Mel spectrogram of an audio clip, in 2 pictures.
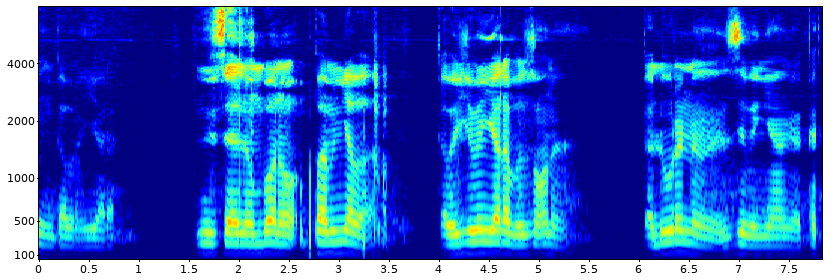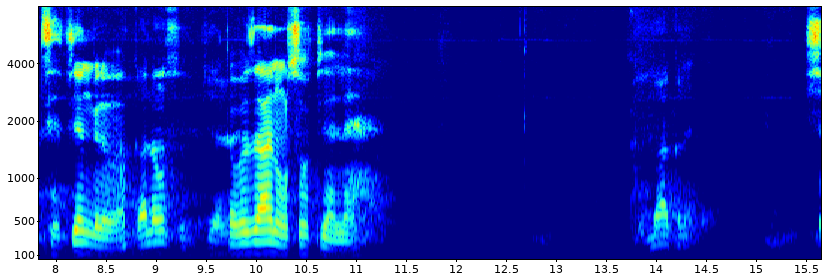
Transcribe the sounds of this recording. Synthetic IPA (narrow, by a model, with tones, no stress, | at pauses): ɨ˦ŋ˨ɡa˦bɾɨ˨ŋ˨jɛ˦ɾa˦ | ni˨sa˨lnɨ˨m˦bɔ˦nɨ˨pa˦mɲɛ˦βa˨ | ka˨bɨ˨ʒɪ˦bɨ˦n˦jɛ˦ɾa˦bɨ˨zʊ˦ʔʊ˦nɨ˨ | ka˨luː˦ɾɨ˦nɨ˨ŋzi˦bɨ˨ɲa˦ŋa˨ka˨tɛ˨hpi˦ɛ˦ŋ˦ɡɨ˨lɨ˨ba˨˦˨ | ka˨βɨ˦zaː˦nɨ˨ŋ˨sʊ˦hpi˨ɛ˨lːa˨˦˨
